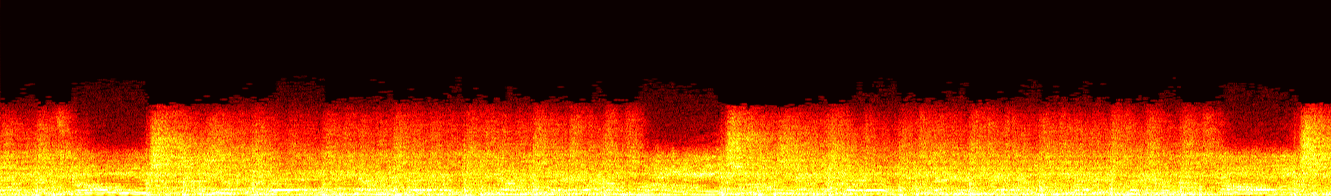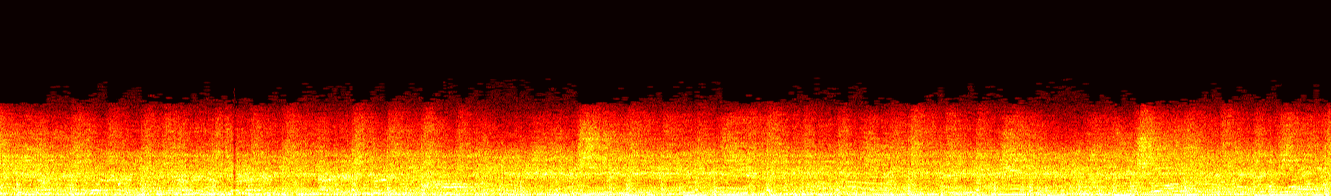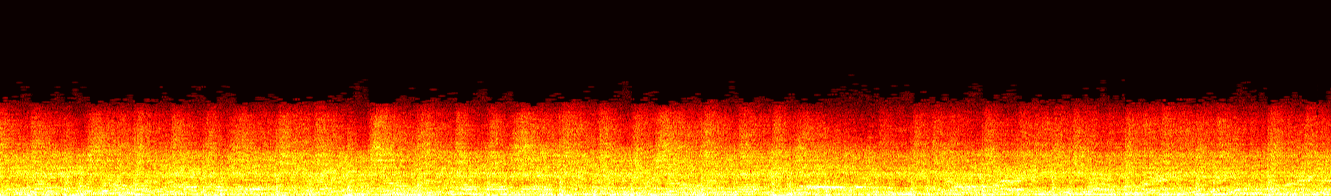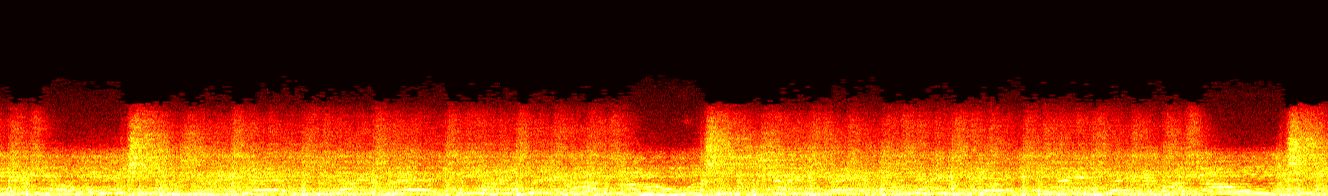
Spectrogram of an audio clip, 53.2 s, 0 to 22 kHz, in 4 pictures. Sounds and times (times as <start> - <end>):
Music: 0.0 - 53.2.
